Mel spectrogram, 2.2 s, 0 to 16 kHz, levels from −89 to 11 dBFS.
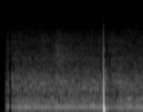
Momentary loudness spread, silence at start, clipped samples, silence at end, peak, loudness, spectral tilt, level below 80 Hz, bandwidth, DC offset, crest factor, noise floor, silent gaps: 26 LU; 1.55 s; under 0.1%; 0.6 s; 0 dBFS; -21 LUFS; -11 dB/octave; -42 dBFS; 5.4 kHz; under 0.1%; 26 dB; -47 dBFS; none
